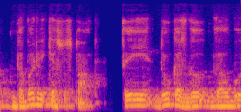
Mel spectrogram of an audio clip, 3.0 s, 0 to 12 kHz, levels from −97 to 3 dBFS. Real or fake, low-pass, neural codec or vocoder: fake; 10.8 kHz; vocoder, 24 kHz, 100 mel bands, Vocos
